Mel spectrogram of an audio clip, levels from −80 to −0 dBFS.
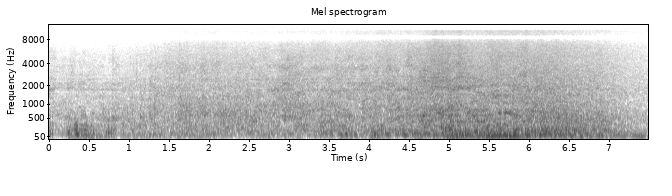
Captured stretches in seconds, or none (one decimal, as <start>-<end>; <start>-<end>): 0.9-2.5; 6.1-7.5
